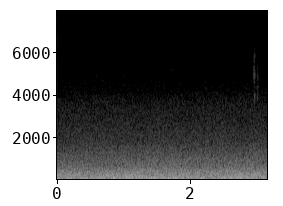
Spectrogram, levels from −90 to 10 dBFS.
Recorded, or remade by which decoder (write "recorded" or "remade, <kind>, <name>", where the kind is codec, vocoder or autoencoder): recorded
